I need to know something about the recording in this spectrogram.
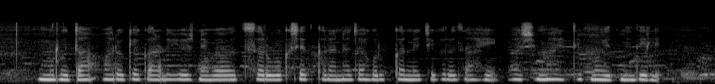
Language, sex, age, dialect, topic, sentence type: Marathi, female, 25-30, Standard Marathi, agriculture, statement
